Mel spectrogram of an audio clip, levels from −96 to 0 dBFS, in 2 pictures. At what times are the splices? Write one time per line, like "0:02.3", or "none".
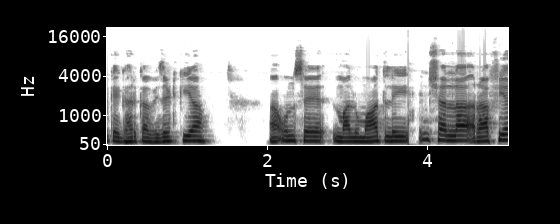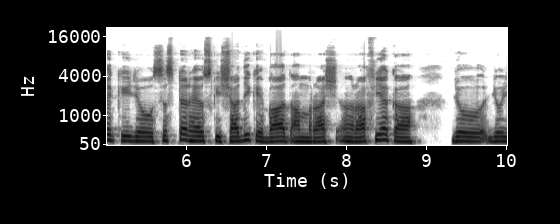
0:03.8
